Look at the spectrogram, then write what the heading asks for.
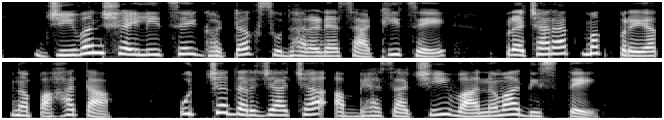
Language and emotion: Marathi, neutral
